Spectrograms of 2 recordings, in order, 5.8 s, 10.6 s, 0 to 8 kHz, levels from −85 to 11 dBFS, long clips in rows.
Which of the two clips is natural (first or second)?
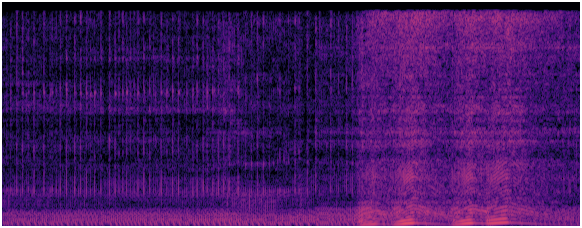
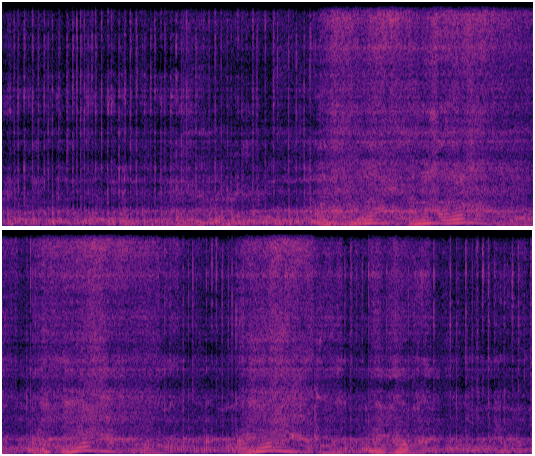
first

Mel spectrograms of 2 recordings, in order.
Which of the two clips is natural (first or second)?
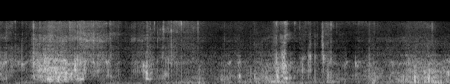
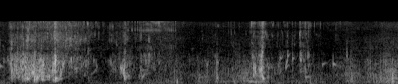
second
